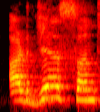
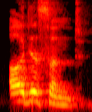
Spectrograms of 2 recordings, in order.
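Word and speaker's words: adjacent: ए डी के बाद अगर जे आ जाए तो हम अक्सर डी को प्रोनाउंस नहीं करते। एडजेसेंट नहीं कहेंगे। अजसेंट।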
